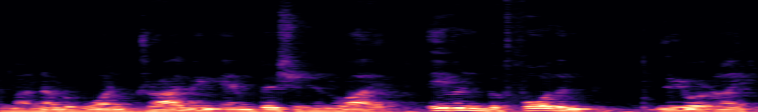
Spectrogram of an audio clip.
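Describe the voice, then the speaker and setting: With a Southern US accent, a man talks at a fairly low pitch and a moderate pace. His pitch varies in an ordinary way, and the room echo is audible. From US South. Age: 80s+. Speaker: former football player and coach. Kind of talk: interview.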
